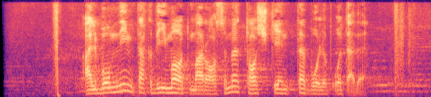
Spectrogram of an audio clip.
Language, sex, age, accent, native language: Uzbek, male, 25-34, Andijon, Uzbek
